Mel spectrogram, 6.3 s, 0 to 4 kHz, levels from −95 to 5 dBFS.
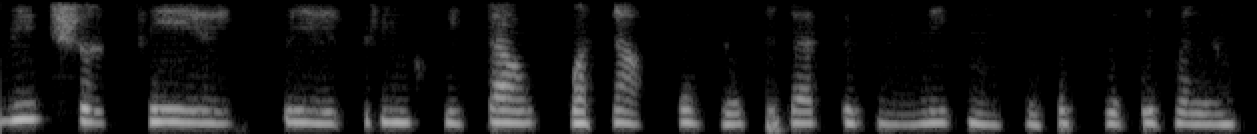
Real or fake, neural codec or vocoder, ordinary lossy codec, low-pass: fake; codec, 16 kHz, 1.1 kbps, Voila-Tokenizer; none; 3.6 kHz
